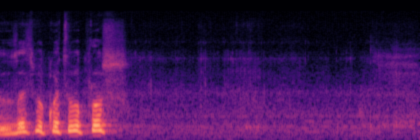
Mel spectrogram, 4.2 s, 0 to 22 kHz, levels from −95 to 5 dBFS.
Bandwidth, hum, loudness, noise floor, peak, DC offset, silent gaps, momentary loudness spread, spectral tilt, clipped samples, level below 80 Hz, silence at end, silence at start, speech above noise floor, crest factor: 11 kHz; none; -19 LUFS; -50 dBFS; -2 dBFS; under 0.1%; none; 8 LU; -7.5 dB/octave; under 0.1%; -66 dBFS; 2.95 s; 0 s; 32 dB; 20 dB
